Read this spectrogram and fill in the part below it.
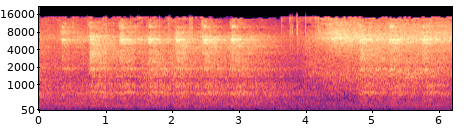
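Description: An arc welder crackles and hisses loudly and steadily.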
